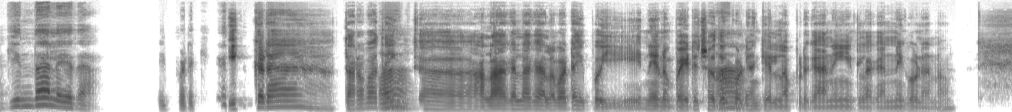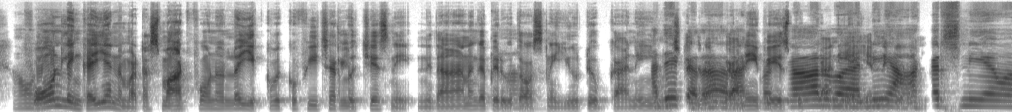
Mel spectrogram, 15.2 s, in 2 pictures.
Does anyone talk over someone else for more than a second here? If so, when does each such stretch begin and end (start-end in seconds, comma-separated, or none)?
12.5-14.5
